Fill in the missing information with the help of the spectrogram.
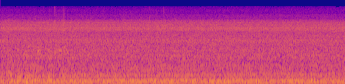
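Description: Steady cabin noise on an airliner's flight deck in flight: an even rushing hiss over a low rumble, unchanging throughout.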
